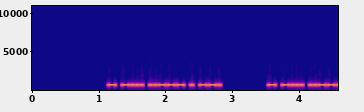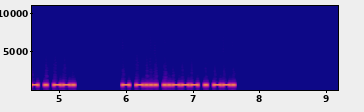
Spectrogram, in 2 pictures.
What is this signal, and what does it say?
Morse code, heard as a keyed tone, about 36 wpm, 700 Hz. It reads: TB2EG TB2EG TB2EG
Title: DXCC-100 Call Signs - 5 Characters - Repeated 3x - 35wpm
